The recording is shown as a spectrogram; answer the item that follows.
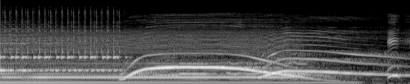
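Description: Live qasidah band music at the close of a song: a sustained keyboard chord over a bass note, then several synthesizer tones that slide up, hold and slide back down as the music stops just before the end.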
